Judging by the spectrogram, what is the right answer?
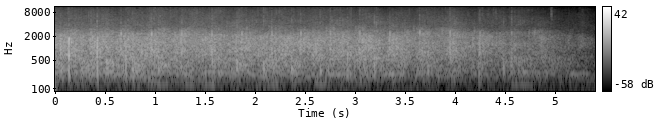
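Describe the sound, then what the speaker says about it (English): An awards ceremony audience claps for an honoree, a full, steady round of applause that slowly thins and fades toward the end. "Give her a round of applause."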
